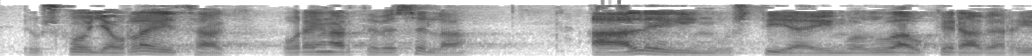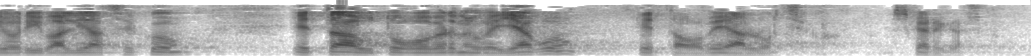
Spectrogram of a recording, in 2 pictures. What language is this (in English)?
Basque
